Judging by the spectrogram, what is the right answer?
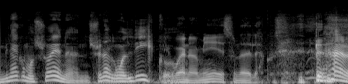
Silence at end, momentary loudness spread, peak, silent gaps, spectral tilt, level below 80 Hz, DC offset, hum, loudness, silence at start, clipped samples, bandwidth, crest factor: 0 s; 9 LU; 0 dBFS; none; -6.5 dB/octave; -42 dBFS; under 0.1%; none; -21 LUFS; 0 s; under 0.1%; 12.5 kHz; 18 dB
